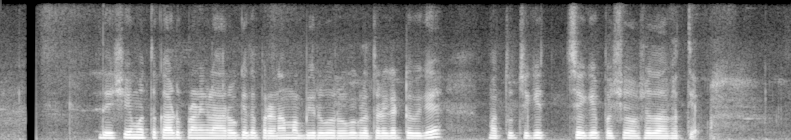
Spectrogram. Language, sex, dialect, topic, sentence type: Kannada, male, Dharwad Kannada, agriculture, statement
